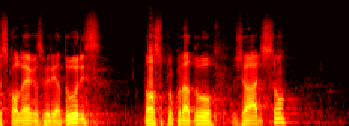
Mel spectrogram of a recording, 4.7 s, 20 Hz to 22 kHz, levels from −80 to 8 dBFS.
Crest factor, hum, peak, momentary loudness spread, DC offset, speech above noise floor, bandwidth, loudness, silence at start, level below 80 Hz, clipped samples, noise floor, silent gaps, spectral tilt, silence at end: 18 dB; none; 0 dBFS; 8 LU; under 0.1%; 41 dB; 12 kHz; -16 LUFS; 0 s; -50 dBFS; under 0.1%; -56 dBFS; none; -7 dB/octave; 0.85 s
